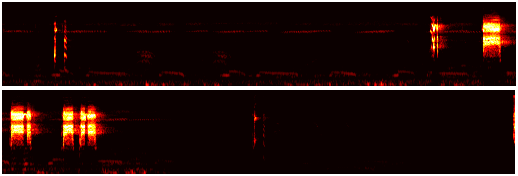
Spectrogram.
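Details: Black francolin, Sindhi type, giving a rasping call of one sharp note followed by three broad grating bursts, the final pair run together, then near silence.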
